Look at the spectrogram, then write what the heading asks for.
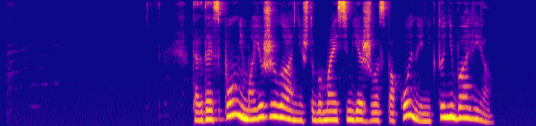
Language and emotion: Russian, neutral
